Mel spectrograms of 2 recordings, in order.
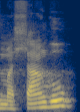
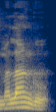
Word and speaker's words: Mahlangu: In my country, it's pronounced Mahlangu in South Africa, but in America, it's pronounced Malangu.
